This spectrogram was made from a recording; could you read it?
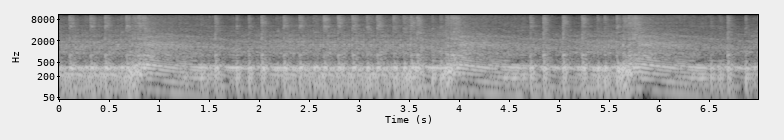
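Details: Yamaha YZ250 two-stroke motocross bike (250cc/270cc) after year-long full engine rebuild (bottom end, transmission, bearings, clutch, power valve), first start-up after a few kicks: crisp ringing revs rise and fall with throttle blips, fires cleanly, heavy break-in smoke normal; healthy running.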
